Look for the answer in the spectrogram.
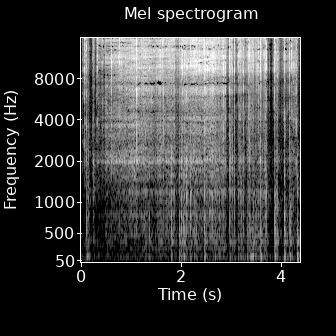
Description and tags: Freezer Ice Scrape Knife 13
Scraping freezer ice with a knife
